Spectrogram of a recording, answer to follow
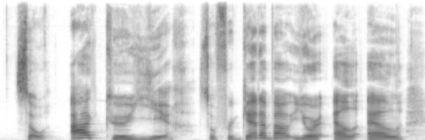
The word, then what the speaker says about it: accueillir: The double L here, every time you see an I and then an LL and then followed by a vowel, most of the time, not every time, but most of the time, it's going to be pronounced just like the letter Y.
